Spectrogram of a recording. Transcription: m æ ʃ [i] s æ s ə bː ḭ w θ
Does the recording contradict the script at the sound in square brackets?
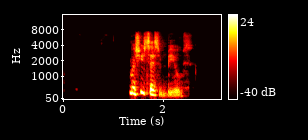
no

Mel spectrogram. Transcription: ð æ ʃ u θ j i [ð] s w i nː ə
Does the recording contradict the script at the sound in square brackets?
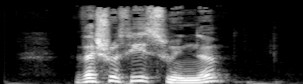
yes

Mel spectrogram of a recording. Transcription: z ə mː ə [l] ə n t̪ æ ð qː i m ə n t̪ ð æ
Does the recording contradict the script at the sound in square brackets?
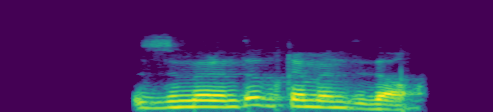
yes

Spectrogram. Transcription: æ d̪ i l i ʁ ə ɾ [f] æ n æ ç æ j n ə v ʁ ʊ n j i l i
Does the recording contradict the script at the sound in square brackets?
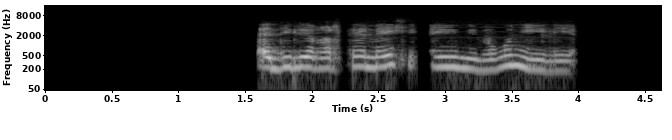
yes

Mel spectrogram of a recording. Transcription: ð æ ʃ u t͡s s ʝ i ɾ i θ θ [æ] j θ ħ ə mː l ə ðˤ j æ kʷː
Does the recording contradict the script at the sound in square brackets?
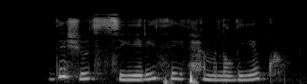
no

